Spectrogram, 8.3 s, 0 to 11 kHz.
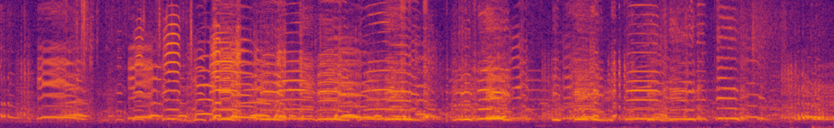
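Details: At Lake Hornborga in Sweden, April 2017, common cranes call together in a crowded flock. Ringing, rolling trumpet notes overlap without pause, rising and falling in loudness.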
